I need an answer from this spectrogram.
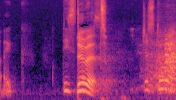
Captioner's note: laughter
